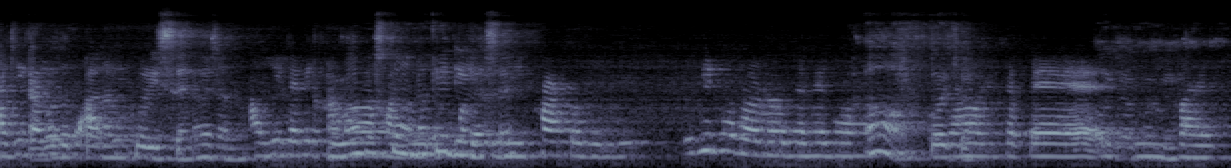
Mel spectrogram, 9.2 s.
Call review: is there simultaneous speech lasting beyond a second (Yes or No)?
Yes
